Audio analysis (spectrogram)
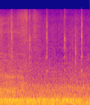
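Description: A car accelerating on a road during a driving lesson, its engine hum steady and close for a couple of seconds with no voices over it.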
